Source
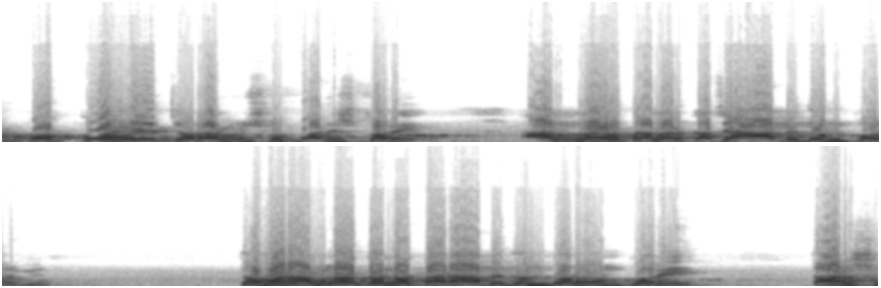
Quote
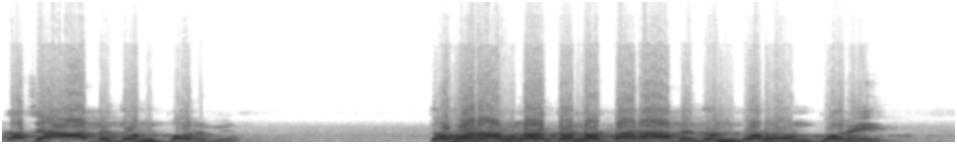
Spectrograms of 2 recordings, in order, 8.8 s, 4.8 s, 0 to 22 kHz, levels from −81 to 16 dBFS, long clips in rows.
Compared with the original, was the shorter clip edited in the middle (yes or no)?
no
